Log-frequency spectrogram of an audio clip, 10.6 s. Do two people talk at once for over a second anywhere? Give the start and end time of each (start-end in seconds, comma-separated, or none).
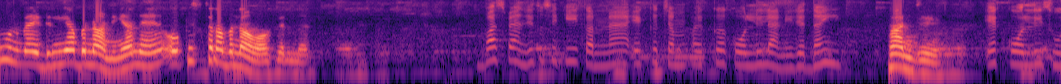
none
